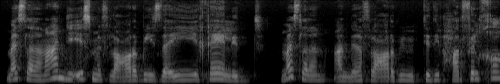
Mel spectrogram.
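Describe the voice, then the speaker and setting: Egyptian-accented female English teacher, patient and repetitive, mid-pitched voice. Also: darkish tone. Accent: Egyptian Arabic. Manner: patient, repeats words slowly to drill them. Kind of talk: classroom-style lesson.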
